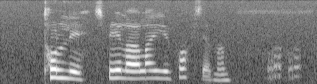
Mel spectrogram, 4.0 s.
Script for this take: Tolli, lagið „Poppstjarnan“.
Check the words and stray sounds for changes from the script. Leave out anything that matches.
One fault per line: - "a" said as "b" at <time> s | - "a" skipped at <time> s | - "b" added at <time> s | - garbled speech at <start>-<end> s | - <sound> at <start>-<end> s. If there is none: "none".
- "spilaðu" added at 1.3 s
- laugh at 3.3-3.8 s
